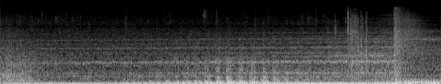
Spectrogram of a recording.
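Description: Film-trailer sound design: a deep, steady rumble under a high sustained drone, with two sharp hits near the end.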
